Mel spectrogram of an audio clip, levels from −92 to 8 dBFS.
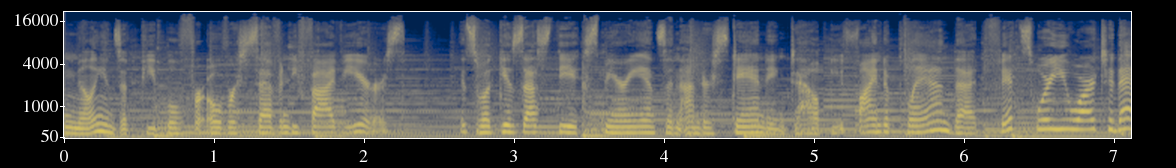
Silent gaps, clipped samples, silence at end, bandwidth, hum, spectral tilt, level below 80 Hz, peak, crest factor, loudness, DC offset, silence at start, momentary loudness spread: none; under 0.1%; 0 s; 19 kHz; none; -5 dB/octave; -34 dBFS; -2 dBFS; 14 dB; -15 LUFS; under 0.1%; 0 s; 6 LU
